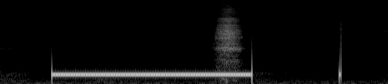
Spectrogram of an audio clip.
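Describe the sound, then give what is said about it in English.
A loud, steady telephone dial tone hums for about two seconds while a phone call is being placed, then cuts off abruptly, followed by a brief faint beep a moment later. No one speaks. “Yeah, let's reach out to Chris, get him on the phone, and find out what happened in K-Town.”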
